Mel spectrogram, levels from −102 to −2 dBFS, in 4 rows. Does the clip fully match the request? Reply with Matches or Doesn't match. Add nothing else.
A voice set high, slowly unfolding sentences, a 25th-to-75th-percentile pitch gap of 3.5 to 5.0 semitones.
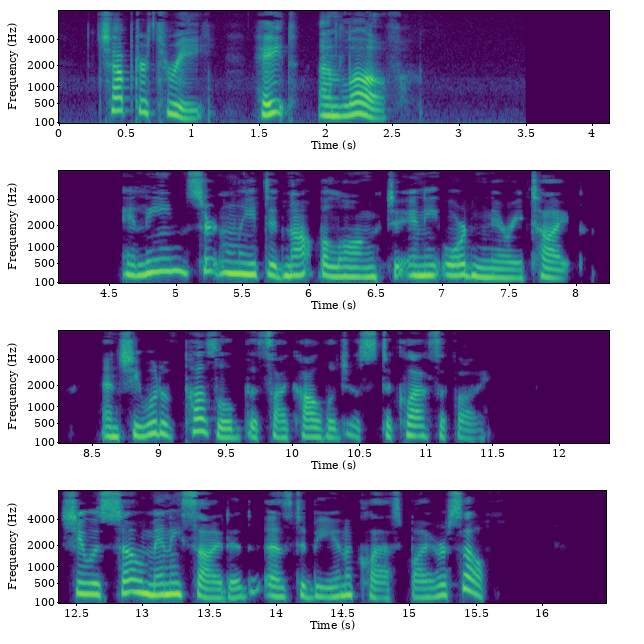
Matches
